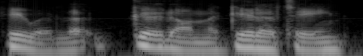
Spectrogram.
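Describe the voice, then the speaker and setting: A woman's voice: extremely low pitch, brisk, darkish tone, no echo, voice pushed down. A woman voicing a solemn, bloodthirsty male revolutionary who relishes cruelty. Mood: gloating.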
